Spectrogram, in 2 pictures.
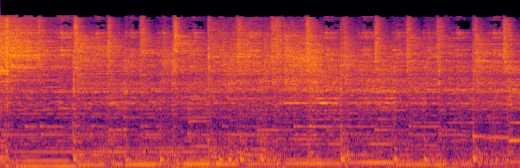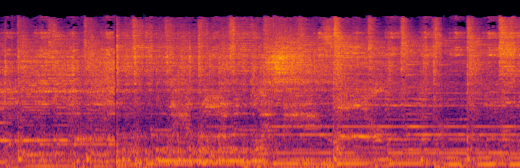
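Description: A live band playing rock music, with guitar over a drum kit's steady beat and a moving bass line.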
